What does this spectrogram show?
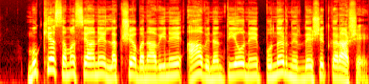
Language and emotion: Gujarati, neutral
